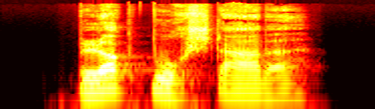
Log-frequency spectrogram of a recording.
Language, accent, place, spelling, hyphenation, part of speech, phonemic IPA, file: German, Germany, Berlin, Blockbuchstabe, Block‧buch‧sta‧be, noun, /ˈblɔkˌbuːxʃtaːbə/, De-Blockbuchstabe.ogg
- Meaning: block capital, block letter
